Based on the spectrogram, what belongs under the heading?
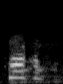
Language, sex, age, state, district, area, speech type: Gujarati, female, 30-45, Gujarat, Morbi, urban, conversation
